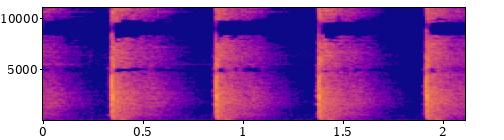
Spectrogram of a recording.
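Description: A mallet striking a handled leather cutting die set on skirting leather: four sharp blows about half a second apart, each trailing off quickly. The die is sharp, but the blows are not driving it through the thick skirting leather.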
